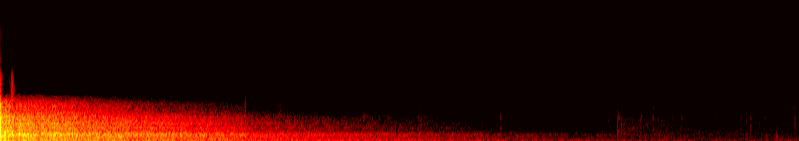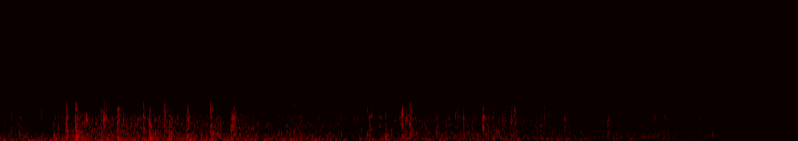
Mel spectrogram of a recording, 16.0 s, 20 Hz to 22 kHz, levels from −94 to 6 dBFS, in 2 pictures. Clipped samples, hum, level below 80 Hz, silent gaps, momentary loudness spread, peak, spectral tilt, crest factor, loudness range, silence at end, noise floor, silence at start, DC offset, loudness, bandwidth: under 0.1%; none; -44 dBFS; none; 21 LU; 0 dBFS; -5.5 dB/octave; 32 dB; 22 LU; 13.5 s; under -90 dBFS; 0 s; under 0.1%; -28 LUFS; 1.4 kHz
